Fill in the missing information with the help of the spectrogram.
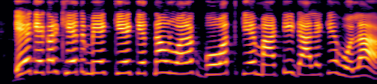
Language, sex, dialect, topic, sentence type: Bhojpuri, female, Northern, agriculture, question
